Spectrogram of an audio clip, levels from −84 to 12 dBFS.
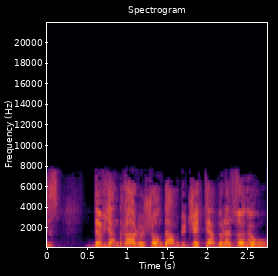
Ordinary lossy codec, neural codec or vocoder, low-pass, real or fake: none; none; none; real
